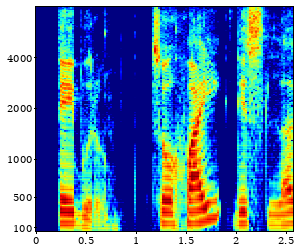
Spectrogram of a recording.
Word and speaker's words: teiburu: That means we have to elongate that syllable. So it's keiki. Similarly, table becomes teiburu, teiburu, teiburu.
